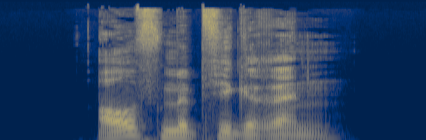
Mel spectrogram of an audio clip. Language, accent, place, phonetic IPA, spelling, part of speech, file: German, Germany, Berlin, [ˈaʊ̯fˌmʏp͡fɪɡəʁən], aufmüpfigeren, adjective, De-aufmüpfigeren.ogg
- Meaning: inflection of aufmüpfig: 1. strong genitive masculine/neuter singular comparative degree 2. weak/mixed genitive/dative all-gender singular comparative degree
